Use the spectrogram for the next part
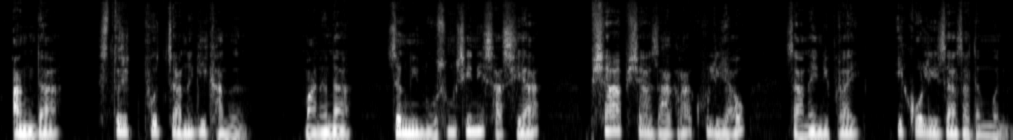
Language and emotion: Bodo, fearful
